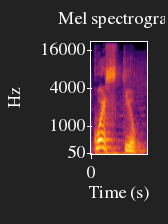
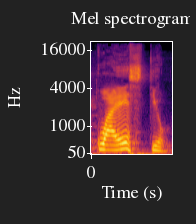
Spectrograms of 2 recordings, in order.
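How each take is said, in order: First: The A in the first syllable is silent. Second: The A in the first syllable is sounded. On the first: The speaker calls it right. "sino quaestio" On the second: The speaker calls it wrong. "no se pronuncia la A. Entonces no se dice quaestio"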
